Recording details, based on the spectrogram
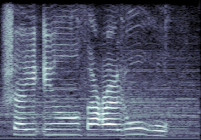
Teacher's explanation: karena ada kasrah tanwin bertemu dengan huruf fa, dibaca mendengung atau samar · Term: ikhfa haqiqi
